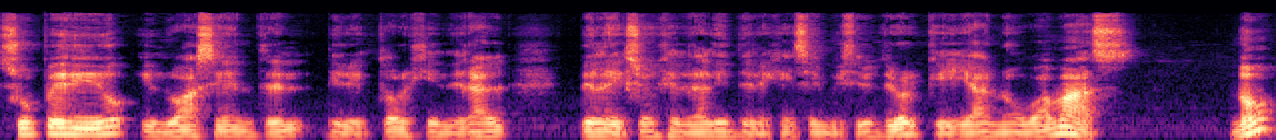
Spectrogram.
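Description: Lively intonation runs through this man's fairly low voice as he speaks at a moderate pace. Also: quiet background. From Peru. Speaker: radio news host; program host. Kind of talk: news analysis and interviews. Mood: critical, analytic. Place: home room.

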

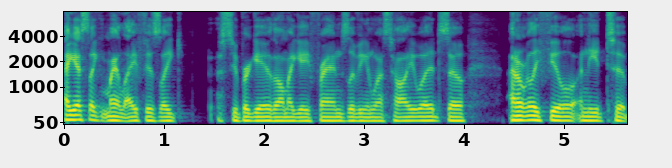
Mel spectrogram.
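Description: A man with a plain, everyday voice, fairly low pitch and a fairly quick pace, against a quiet background. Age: 20s. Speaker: celebrity gossip YouTuber. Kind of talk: casual interview chat. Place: studio. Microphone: studio mic.

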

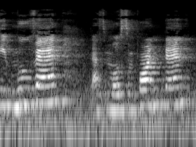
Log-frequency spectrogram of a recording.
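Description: Audible room echo along with light background noise. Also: woman. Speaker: fitness instructor. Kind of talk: workout class instruction. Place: gym. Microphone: camera far.

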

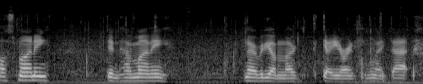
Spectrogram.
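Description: Monotone, flat delivery in a dry recording with no echo and light background noise. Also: woman. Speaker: travel vlogger. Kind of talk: casual vlog chat. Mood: mildly exasperated recap. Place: open country. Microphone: phone near.

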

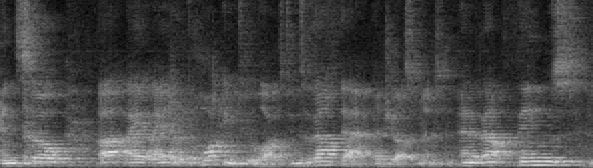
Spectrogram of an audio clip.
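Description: A man speaking at a fairly slow pace, with strong room echo and light background noise. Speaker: visiting professor lecturer. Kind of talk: lecture. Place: hall.

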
